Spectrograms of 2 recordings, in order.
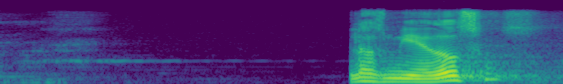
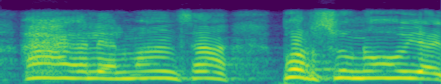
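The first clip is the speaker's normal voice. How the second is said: much higher, louder rallying yell; sergeant's shout; 11 semitones higher, 7 dB louder than usual. Retold or imitated. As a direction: fire up the recruit at full volume. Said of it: "el sargento decía".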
